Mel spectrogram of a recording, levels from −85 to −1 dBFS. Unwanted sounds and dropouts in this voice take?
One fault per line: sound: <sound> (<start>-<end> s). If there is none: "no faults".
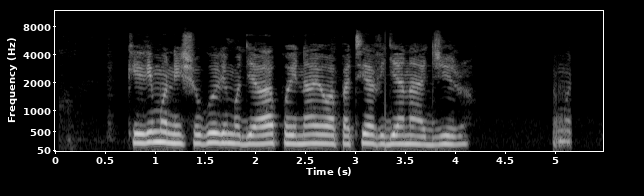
sound: laugh (5.0-5.2 s)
